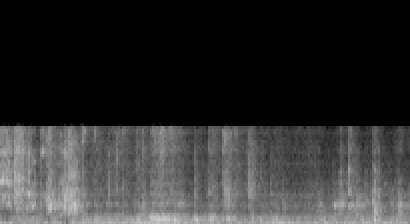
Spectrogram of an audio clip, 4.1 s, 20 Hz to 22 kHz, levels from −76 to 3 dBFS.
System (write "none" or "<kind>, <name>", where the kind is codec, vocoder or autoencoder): codec, HILCodec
